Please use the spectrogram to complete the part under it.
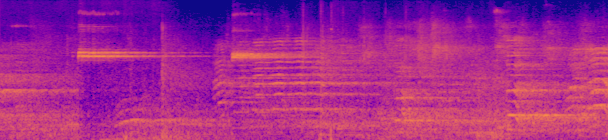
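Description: Sneakers squeak sharply on a hardwood court in an echoing hall.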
